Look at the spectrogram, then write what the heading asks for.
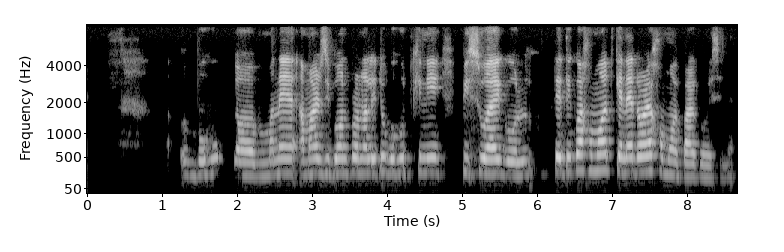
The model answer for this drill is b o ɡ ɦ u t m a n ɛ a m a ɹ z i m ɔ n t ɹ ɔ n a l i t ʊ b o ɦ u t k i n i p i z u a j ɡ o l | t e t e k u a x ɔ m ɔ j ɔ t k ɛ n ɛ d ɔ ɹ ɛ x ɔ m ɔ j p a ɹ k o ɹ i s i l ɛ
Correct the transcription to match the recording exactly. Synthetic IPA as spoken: b o ɦ u t m a n ɛ a m a ɹ z i b ɔ n p ɹ ɔ n a l i t ʊ b o ɦ u t kʰ i n i p i s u a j ɡ o l | t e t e k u a x ɔ m ɔ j ɔ t k ɛ n ɛ d ɔ ɹ ɛ x ɔ m ɔ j p a ɹ k o ɹ i s i l ɛ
